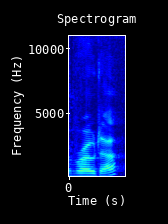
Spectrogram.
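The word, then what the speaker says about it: RØDE: a good microphone sound i actually purchased the rhoda but the story that i love about it so as i mentioned it's spelt r-o-d-e and the o has a line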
